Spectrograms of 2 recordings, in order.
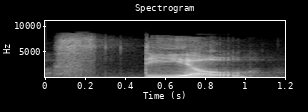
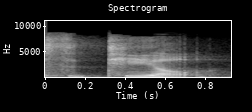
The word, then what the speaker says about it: still: 接下来讲第三个单词叫 still，就是在 till 前面加上 s，s t i l l，也是两个 l，读作 still，不是 still。英文当中一些清辅音放在 s 后面的话，要把它浊化，不是 still，而是 still。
